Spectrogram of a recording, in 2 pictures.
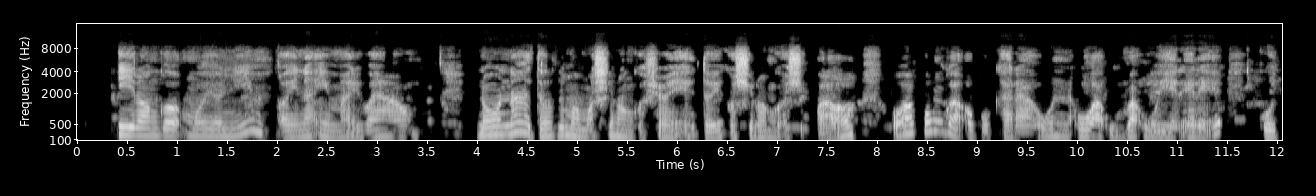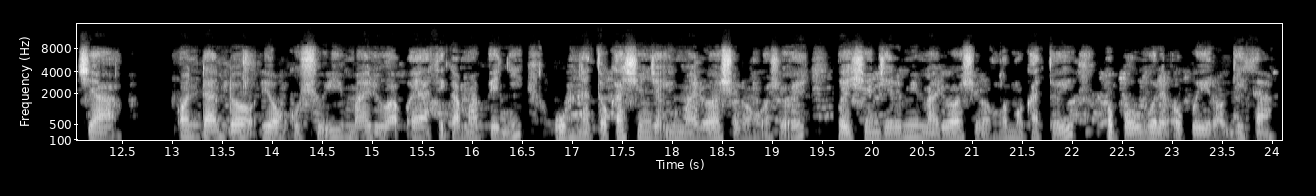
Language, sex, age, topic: Oshiwambo, male, 36-49, finance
